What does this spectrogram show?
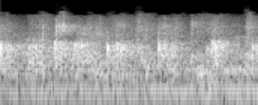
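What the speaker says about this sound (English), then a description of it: "Please clap your hands together for MCQ once again." Applause from a comedy show audience in Lagos, a dense, steady wash of clapping and crowd noise filling the short moment.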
